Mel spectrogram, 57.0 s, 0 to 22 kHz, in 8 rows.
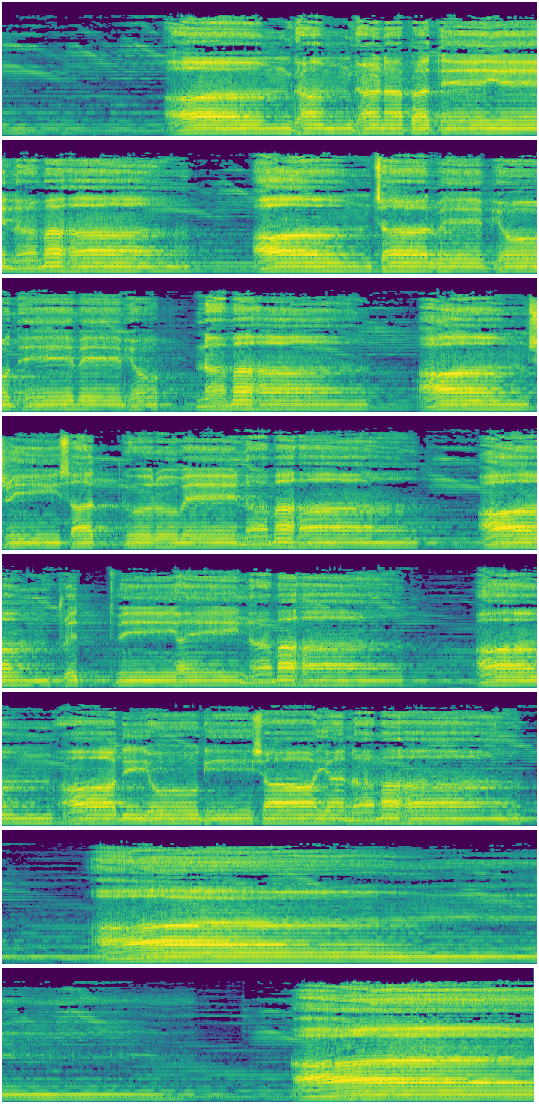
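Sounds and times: person chanting a mantra: 0:02.2 - 0:34.1, 0:34.8 - 0:42.9, 0:43.8 - 0:52.6, 0:53.7 - 0:57.0.

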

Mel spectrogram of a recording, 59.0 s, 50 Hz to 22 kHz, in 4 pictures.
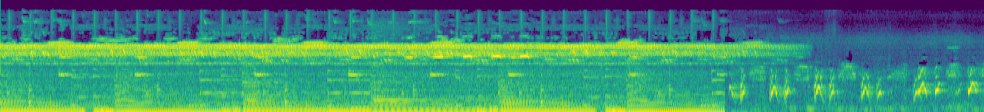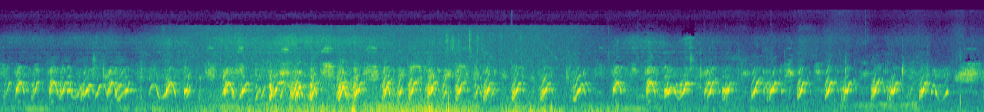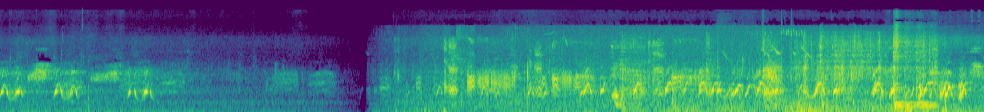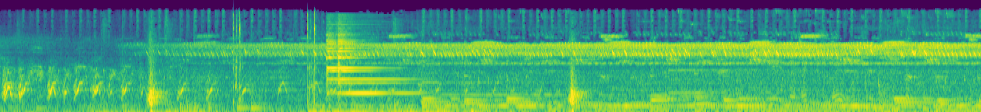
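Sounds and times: background music: 0:00.0 - 0:11.0, 0:42.9 - 0:59.0
zebras barking: 0:10.7 - 0:32.2, 0:37.5 - 0:59.0.

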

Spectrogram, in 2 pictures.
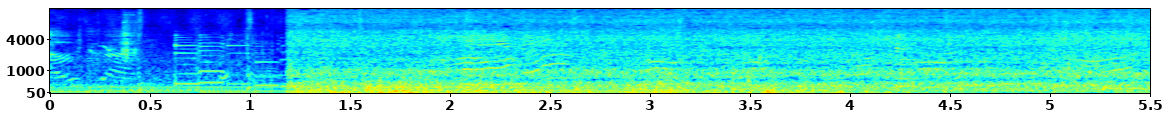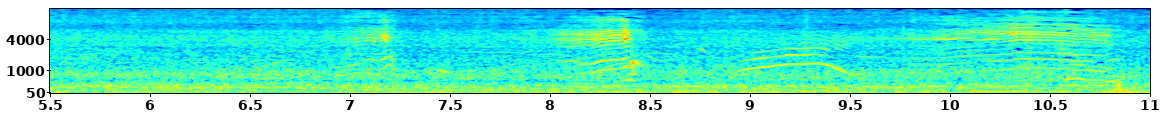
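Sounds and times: creek water over rocks: 0:01.2 - 0:11.0
child squealing: 0:07.0 - 0:07.3, 0:08.0 - 0:10.9.

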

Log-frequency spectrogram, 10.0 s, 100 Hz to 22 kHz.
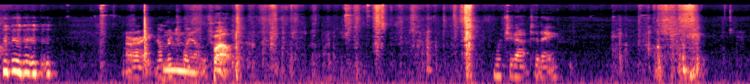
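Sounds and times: low steady hum: 0:00.0 - 0:10.0
cardboard box rustling and scraping: 0:08.4 - 0:09.5.

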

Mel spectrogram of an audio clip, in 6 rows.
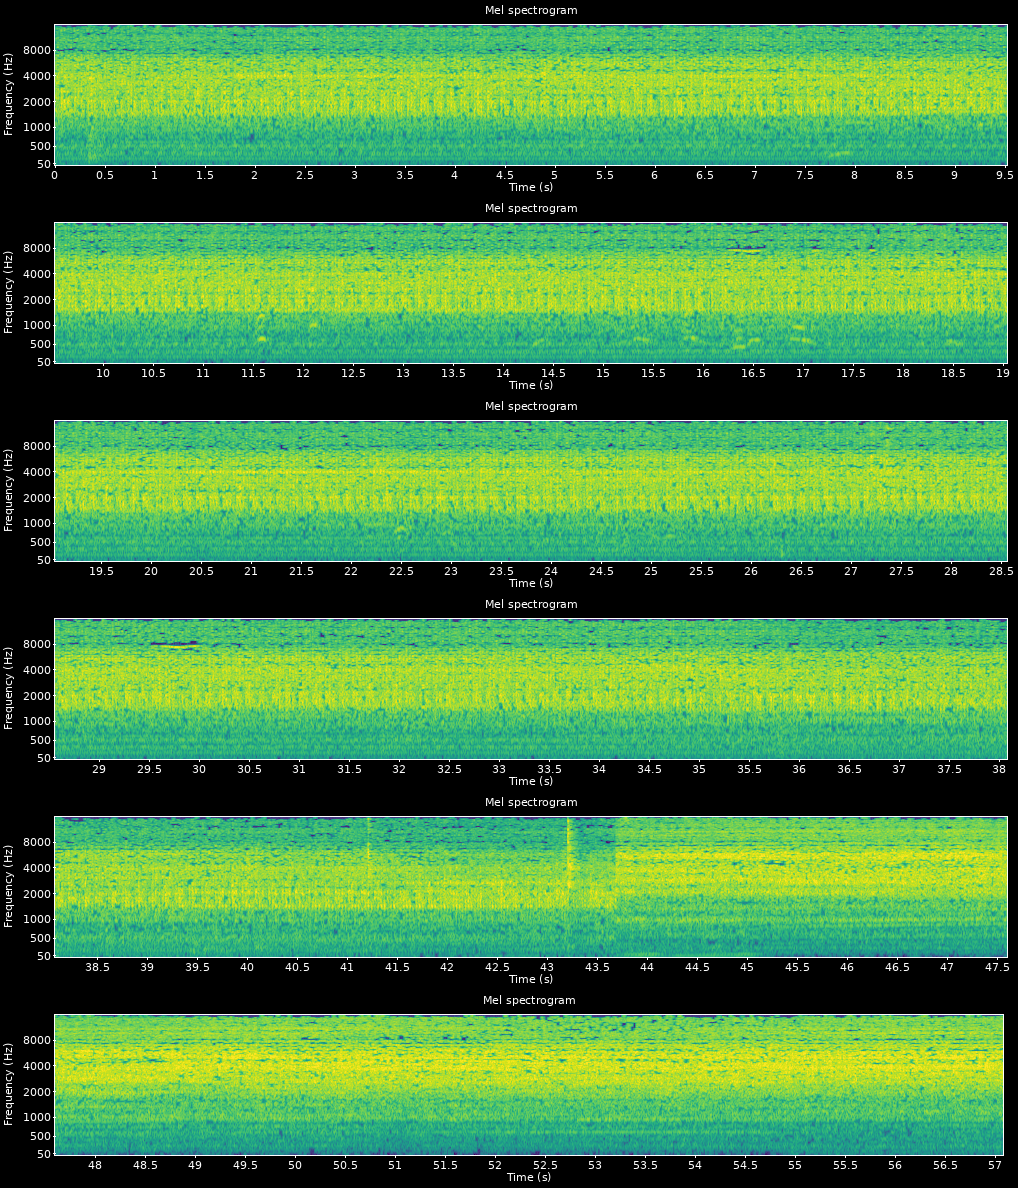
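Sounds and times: sawmill engine idling: 0:00.0 - 0:57.0
hissy machine with rising whine: 0:43.7 - 0:57.0.

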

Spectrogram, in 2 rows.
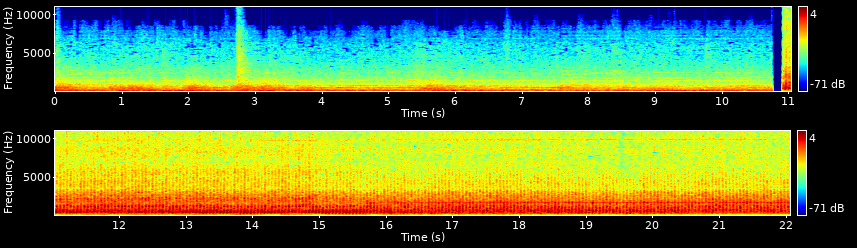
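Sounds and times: loud steady rushing noise: 0:10.9 - 0:22.0
thin high whine: 0:11.0 - 0:22.0.

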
